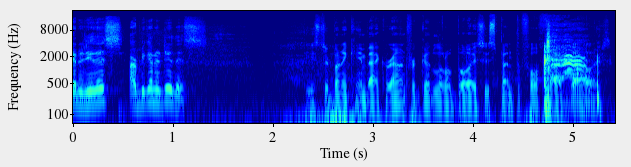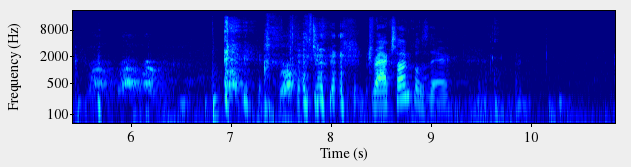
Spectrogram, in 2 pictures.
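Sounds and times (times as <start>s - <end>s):
speech: 0.0s - 1.4s, 2.3s - 5.8s, 6.9s - 9.4s
laughter: 4.7s - 5.9s, 6.9s - 8.5s
person barking to imitate a gorilla: 7.0s - 7.9s.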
